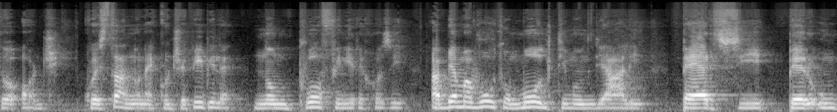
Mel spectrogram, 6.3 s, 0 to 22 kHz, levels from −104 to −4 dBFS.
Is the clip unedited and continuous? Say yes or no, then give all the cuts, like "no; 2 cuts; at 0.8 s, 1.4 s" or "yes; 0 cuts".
yes; 0 cuts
